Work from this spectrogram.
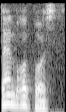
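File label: "timbre-poste", French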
